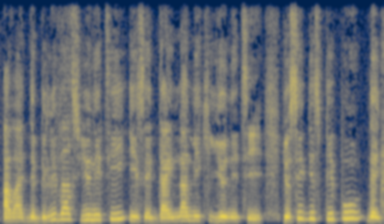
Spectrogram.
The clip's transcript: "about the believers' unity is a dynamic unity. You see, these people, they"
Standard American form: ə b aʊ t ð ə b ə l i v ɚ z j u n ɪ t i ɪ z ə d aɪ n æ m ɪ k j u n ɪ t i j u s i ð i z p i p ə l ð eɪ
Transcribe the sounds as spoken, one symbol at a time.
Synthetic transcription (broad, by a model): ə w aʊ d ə b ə l i v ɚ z j u n ɪ t i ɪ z ə d aɪ n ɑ m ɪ k j u n ɪ t i j u s i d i s p i p ə l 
